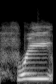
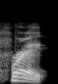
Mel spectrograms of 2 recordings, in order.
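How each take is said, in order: First: The name ends with an 'ee' vowel. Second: The name ends with an 'ay' vowel. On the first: "Do I say your name like Free or Frey?" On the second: "Do I say your name like Free or Frey?"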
